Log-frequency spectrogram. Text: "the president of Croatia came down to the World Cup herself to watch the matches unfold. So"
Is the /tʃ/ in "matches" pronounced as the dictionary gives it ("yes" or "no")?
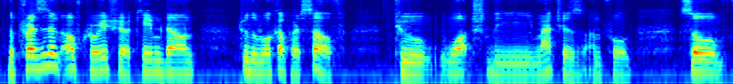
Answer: yes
